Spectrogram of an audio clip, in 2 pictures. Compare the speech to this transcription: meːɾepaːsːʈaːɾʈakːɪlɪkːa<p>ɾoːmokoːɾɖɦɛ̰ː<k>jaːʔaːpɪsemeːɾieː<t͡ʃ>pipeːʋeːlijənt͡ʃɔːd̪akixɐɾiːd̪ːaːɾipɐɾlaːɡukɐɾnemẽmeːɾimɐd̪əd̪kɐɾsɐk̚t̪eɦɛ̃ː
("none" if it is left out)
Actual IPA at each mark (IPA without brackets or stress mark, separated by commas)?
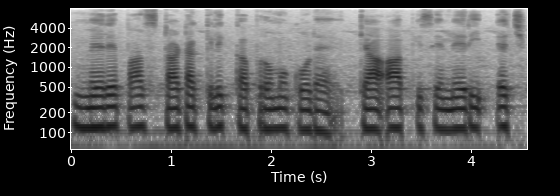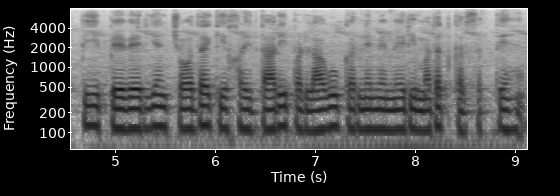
p, k, t͡ʃ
